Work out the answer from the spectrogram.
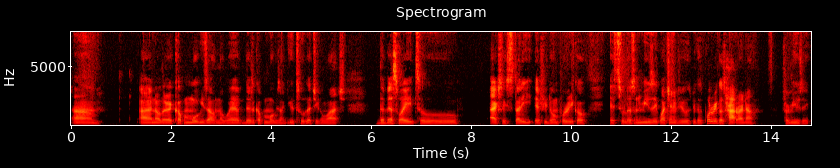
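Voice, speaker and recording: A young man giving casual language-learning tips to camera, talking in a relaxed, rambling way with many fillers and restarts. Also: on the low side, normal speed. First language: English.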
